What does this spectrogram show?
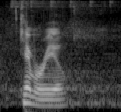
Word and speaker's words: Camarillo: Camarillo. Okay. That is the Spanish pronunciation.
